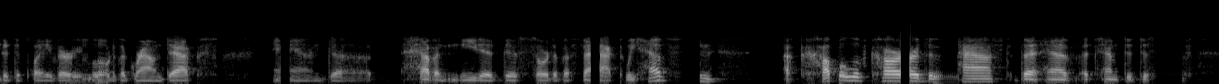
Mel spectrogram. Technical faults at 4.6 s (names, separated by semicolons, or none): GSM full-rate codec; lost GSM frames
